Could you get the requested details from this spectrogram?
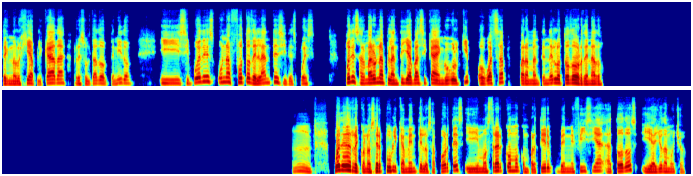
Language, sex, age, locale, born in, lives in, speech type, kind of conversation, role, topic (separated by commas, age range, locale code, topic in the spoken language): Spanish, male, 25-29, es-MX, Mexico, Mexico, read, expert-assistant, expert, ¿Cómo puedo mantenerme actualizado sobre innovaciones tecnológicas en agricultura sin perderme entre tanta información?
